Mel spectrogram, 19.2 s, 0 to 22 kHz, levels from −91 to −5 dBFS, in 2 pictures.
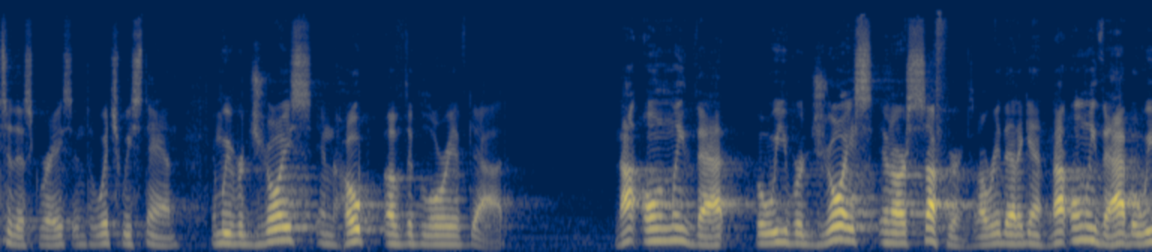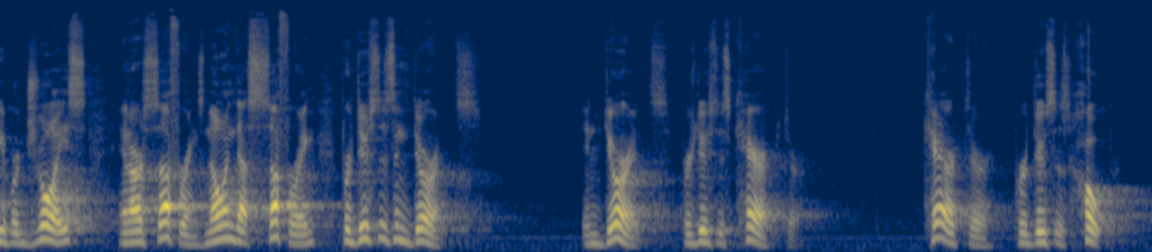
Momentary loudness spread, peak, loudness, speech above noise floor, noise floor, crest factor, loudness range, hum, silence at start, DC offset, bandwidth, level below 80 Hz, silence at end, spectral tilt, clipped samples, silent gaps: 17 LU; -8 dBFS; -30 LUFS; 47 dB; -78 dBFS; 22 dB; 8 LU; 60 Hz at -75 dBFS; 0 s; under 0.1%; 17.5 kHz; -84 dBFS; 0.3 s; -5.5 dB/octave; under 0.1%; none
